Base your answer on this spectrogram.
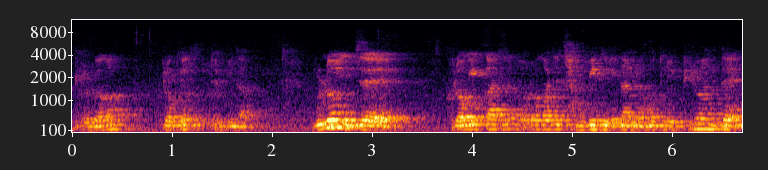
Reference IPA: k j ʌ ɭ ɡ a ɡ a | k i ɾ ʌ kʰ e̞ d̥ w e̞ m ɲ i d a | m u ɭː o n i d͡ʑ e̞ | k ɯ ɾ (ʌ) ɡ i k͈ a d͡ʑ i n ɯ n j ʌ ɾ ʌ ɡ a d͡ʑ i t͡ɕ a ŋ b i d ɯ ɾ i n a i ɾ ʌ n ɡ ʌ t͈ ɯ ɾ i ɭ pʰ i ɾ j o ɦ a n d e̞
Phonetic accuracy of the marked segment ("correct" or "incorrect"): correct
